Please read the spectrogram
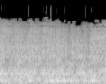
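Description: Heavy metal band playing live: electric guitar, bass and drum kit, loud and steady.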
